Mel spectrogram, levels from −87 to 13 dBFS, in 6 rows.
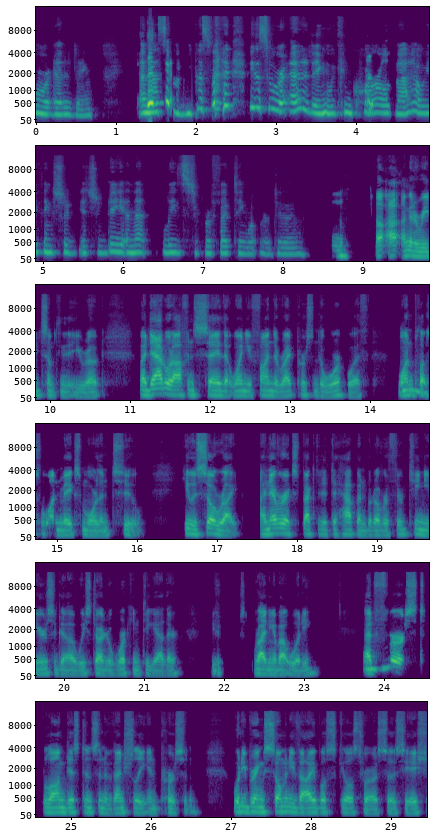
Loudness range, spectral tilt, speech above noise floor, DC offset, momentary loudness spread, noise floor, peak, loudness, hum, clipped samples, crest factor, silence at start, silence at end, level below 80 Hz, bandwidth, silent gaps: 11 LU; -4.5 dB/octave; 48 dB; under 0.1%; 14 LU; -73 dBFS; 0 dBFS; -26 LUFS; none; under 0.1%; 26 dB; 0 s; 0 s; -60 dBFS; 12.5 kHz; none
